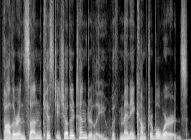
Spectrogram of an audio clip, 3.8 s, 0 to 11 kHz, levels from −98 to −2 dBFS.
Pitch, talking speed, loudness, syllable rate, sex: 165 Hz, 170 wpm, -16 LUFS, 5.4 syllables/s, male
